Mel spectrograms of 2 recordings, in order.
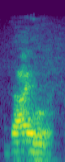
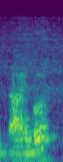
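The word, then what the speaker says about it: Djehuty: the god Thoth, his other, how is it pronounced now, Evan? It's not just Thoth, we've got that wrong. Dayhut.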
